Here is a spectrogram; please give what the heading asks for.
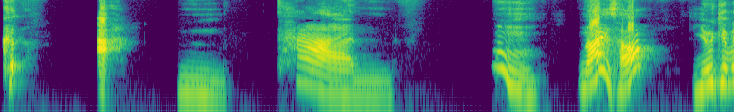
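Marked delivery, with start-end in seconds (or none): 0.0-3.9 each sound said apart, then the word; segmented blending. Shown as a demonstration. Teacher showing kids how to blend, sound by sound. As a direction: pause between K, ah, mm, then say can. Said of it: "Let's blend".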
